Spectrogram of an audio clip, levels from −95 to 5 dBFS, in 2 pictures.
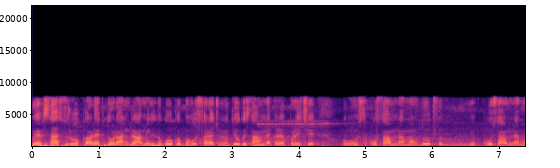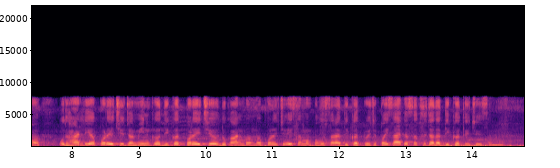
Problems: background sounds at intervals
